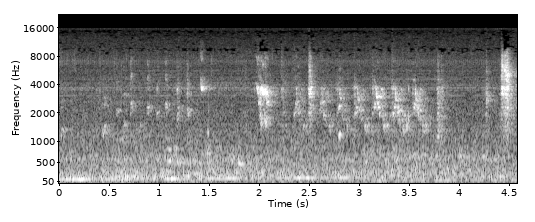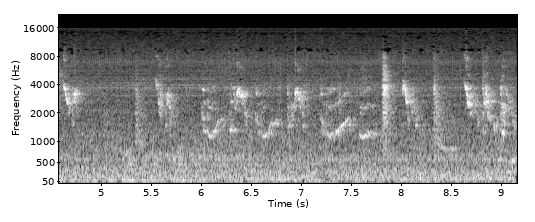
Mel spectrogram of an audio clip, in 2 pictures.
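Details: Yellow-crowned parakeet in a private aviary: a steady run of short, bright chirps and sharp rising notes, some clustered and some single, over a faint low hum in the background.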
